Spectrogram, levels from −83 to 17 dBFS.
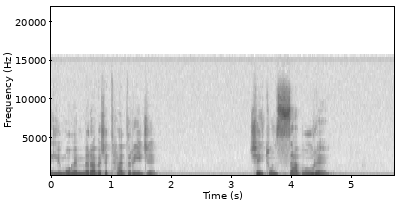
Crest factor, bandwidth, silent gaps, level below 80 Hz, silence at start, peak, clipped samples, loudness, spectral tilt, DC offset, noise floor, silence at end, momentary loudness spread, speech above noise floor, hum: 18 dB; 16 kHz; none; -52 dBFS; 0 s; -8 dBFS; under 0.1%; -23 LUFS; -4 dB/octave; 0.1%; -49 dBFS; 1 s; 14 LU; 26 dB; none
